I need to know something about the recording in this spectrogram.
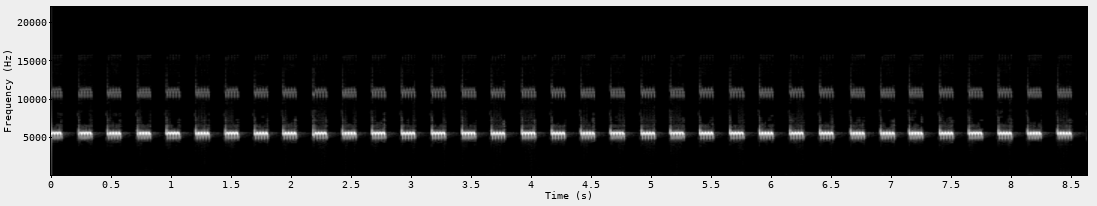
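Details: Rhythmic high chirps from a male cricket on a summer evening, each short pulse evenly spaced about a quarter-second apart, continuing without pause over a silent background.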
